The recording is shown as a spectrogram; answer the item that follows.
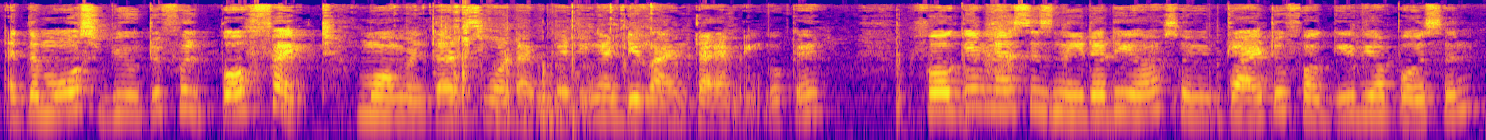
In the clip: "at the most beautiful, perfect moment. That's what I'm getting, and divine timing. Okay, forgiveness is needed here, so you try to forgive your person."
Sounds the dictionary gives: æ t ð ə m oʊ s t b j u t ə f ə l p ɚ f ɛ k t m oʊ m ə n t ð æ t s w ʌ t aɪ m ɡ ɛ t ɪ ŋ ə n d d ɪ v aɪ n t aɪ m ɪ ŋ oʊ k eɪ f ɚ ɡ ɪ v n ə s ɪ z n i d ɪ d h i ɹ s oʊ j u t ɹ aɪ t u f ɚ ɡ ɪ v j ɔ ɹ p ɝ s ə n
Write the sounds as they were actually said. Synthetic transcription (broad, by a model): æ t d ə m oʊ s t b j u t ə f ə l p ɚ f ɛ k t m oʊ m ə n t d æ t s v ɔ t aɪ m ɡ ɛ t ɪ ŋ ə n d d ɪ v aɪ n t aɪ m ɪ ŋ oʊ k eɪ f ɚ ɡ ɪ v n ə s ɪ z n i d ɪ d h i ɹ s oʊ j u t ɹ aɪ t u f ɚ ɡ ɪ v j ɔ ɹ p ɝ s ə n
